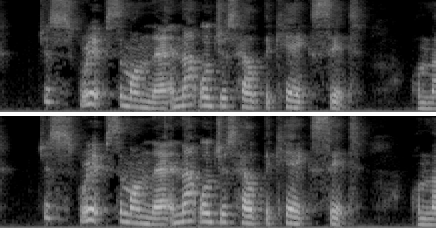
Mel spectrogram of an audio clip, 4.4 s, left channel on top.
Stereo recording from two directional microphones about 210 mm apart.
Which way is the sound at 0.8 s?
25° right (ahead or behind).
